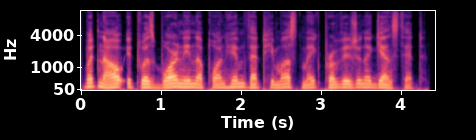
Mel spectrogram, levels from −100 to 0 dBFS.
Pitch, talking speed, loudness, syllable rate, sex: 135 Hz, 205 wpm, -17 LUFS, 4.8 syllables/s, male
